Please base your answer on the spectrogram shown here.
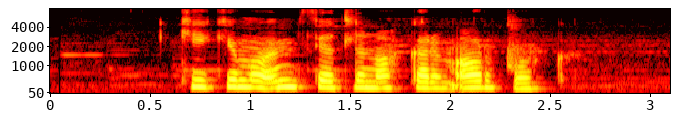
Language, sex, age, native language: Icelandic, female, 40-49, Icelandic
